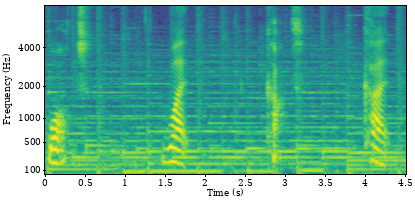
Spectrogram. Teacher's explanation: in American English, they tend to drop the T in the final position.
